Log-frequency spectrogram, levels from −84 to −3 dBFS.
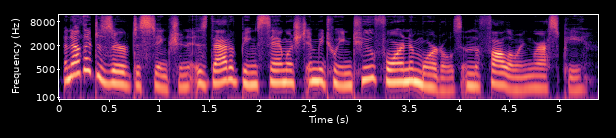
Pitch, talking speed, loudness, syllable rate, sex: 220 Hz, 190 wpm, -18 LUFS, 6.5 syllables/s, female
